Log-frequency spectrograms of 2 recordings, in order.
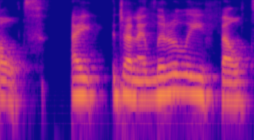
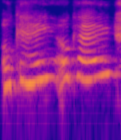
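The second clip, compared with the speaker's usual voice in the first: "okay, okay" much higher, giving in; high resigned okay; 13 semitones higher than usual. Retold or imitated. Parents giving in to their daughter, high and resigned. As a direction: cave in with a high, surrendering okay. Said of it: "they're like".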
